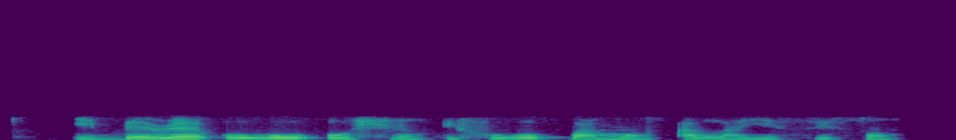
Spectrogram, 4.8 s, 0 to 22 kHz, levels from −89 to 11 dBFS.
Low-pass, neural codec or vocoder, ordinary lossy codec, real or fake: 3.6 kHz; none; Opus, 24 kbps; real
